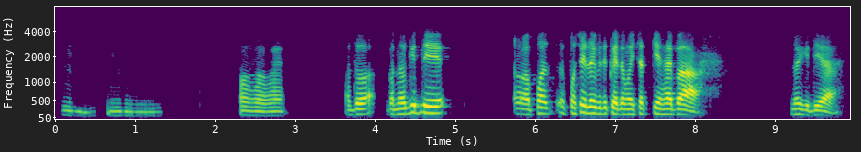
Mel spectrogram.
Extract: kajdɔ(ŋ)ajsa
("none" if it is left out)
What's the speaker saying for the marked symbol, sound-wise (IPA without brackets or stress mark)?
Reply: ŋ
